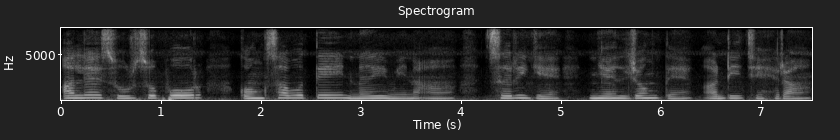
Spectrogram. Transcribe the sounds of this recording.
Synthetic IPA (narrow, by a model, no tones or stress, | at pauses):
alɛsuɾsupʰuɾ | kɔŋsabut̪inəjmina̰ʔasəɾiɡɛ | ɲɛld͡ʒɔŋt̪ɛə̰ɖit͡ʃɛhɾa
